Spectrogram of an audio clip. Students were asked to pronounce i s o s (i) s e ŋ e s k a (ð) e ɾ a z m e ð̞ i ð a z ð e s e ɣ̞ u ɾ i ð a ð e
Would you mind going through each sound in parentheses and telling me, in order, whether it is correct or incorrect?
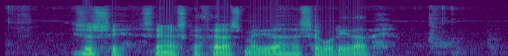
correct, incorrect

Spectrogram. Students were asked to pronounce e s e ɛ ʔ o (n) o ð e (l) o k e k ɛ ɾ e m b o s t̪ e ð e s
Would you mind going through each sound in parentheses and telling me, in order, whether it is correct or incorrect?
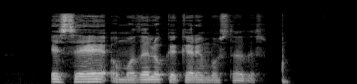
incorrect, correct

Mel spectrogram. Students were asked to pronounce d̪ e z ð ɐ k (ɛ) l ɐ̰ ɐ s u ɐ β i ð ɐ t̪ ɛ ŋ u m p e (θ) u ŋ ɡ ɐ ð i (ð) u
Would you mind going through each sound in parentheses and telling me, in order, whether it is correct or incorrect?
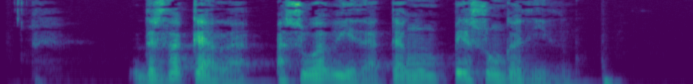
correct, incorrect, correct

